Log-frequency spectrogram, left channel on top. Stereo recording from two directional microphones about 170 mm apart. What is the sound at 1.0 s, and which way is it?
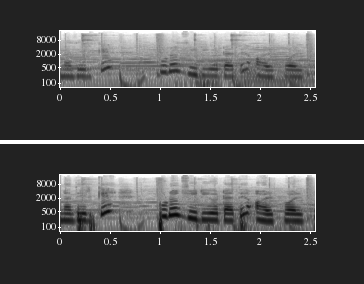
Speech, 60° right (ahead or behind).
